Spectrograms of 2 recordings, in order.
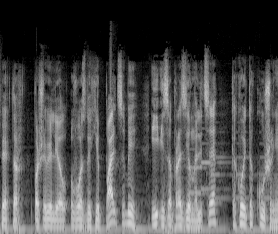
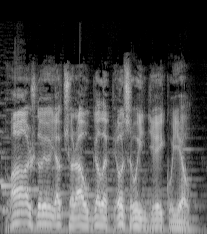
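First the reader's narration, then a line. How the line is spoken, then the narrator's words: Official's sigh. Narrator (Russian): вздохнул помощник исправника Пружина Пружинской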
